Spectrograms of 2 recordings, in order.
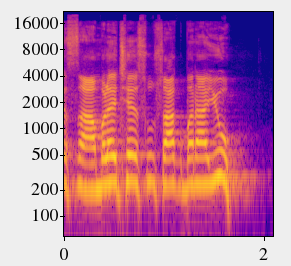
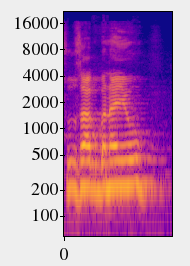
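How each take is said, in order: First: Higher, much louder, slow yell; mock shout straight into the wife's ear; shouted right in her ear. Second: Mock call to a wife who cannot hear; asking what's cooking, called out from a distance; calling out from afar. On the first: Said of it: "કાનમાં જઈને કહે છે". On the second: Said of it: "પચાસ ફૂટ દૂર રહીને બૂમ મારે છે".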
